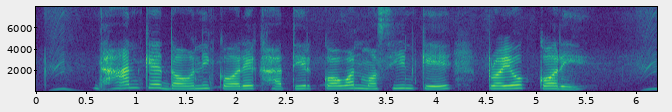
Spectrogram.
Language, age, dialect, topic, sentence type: Bhojpuri, 18-24, Southern / Standard, agriculture, question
